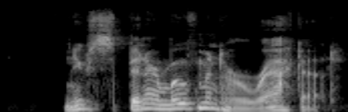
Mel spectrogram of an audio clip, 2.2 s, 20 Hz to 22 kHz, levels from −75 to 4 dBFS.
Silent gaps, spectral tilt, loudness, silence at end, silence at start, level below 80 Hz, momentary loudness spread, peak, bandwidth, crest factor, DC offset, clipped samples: none; -5 dB/octave; -20 LUFS; 0.05 s; 0.4 s; -48 dBFS; 5 LU; 0 dBFS; 15.5 kHz; 20 dB; under 0.1%; under 0.1%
